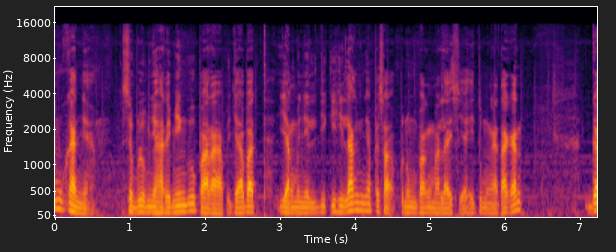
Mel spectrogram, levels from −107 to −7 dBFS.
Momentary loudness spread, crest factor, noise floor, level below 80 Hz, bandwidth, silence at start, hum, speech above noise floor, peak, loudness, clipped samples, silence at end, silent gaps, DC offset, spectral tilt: 8 LU; 20 dB; -55 dBFS; -56 dBFS; 15.5 kHz; 0 s; none; 25 dB; -10 dBFS; -31 LUFS; under 0.1%; 0 s; none; under 0.1%; -6.5 dB/octave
